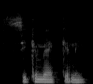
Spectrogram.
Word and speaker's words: Sikamaniko: They pronounce it Sikamaniko. So Sikamaniko.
